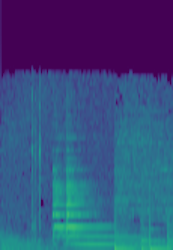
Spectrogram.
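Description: Subscribe-animation sound effects: two quick clicks, then a bright notification-bell ding that rings for most of a second. Electronic music with a heavy bass beat starts near the end.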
